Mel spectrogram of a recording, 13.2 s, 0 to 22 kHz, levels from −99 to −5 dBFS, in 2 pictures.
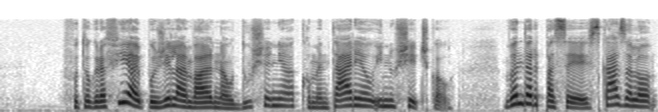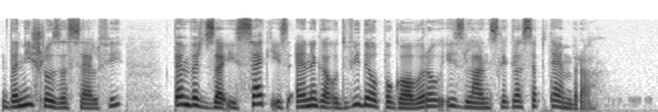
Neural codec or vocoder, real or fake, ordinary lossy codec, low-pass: none; real; none; 10.8 kHz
